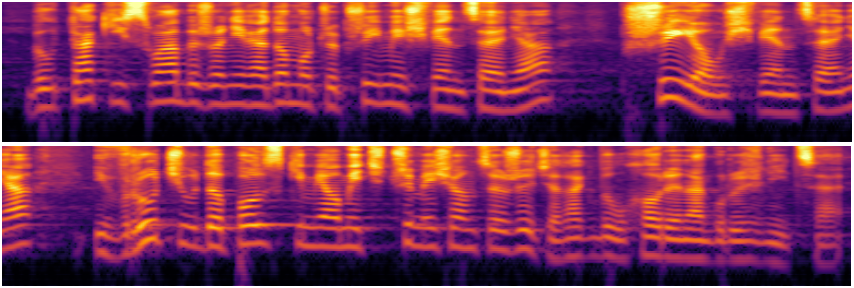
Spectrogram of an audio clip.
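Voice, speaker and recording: A man preaching a sermon at a slow, deliberate pace, his voice at an ordinary middle pitch. He leans hard on key words and draws them out. The sound carries a long reverb, as in a large church. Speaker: priest.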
